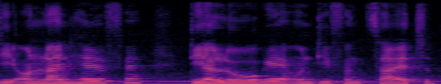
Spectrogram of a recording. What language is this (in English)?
German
